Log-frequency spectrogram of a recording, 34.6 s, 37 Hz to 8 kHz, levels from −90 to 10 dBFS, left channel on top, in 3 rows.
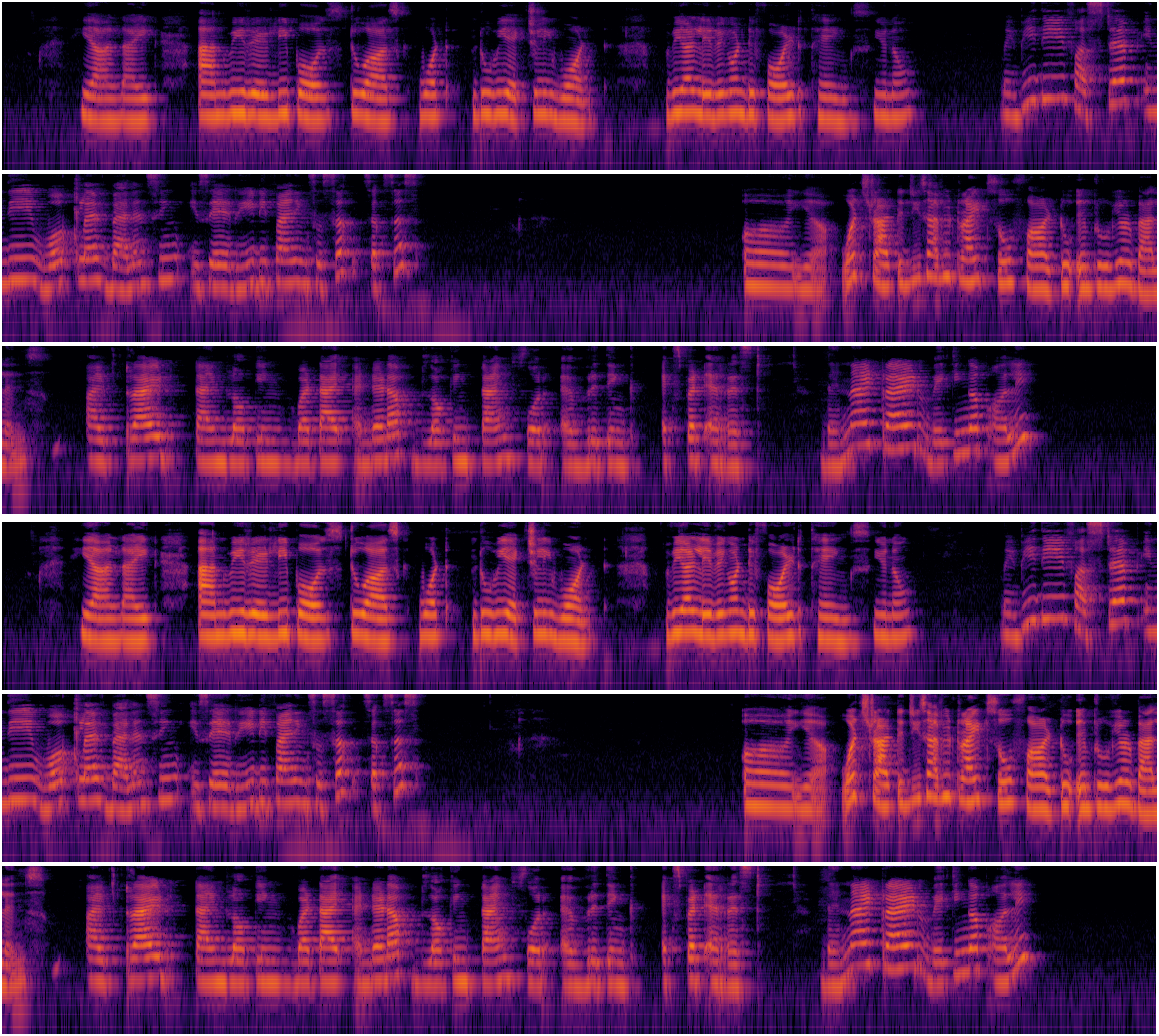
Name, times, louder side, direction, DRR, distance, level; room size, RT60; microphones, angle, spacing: voice 1, 0.8-4.4 4.7-5.9 6.3-9.1 19.0-23.5, right 4 dB, 70° right, 0.7 m, -27 dB
voice 2, 10.0-15.8 23.9-29.4 29.7-30.6 31.3-33.4, right 3 dB, 25° right, 0.8 m, -30 dB
18.0 x 9.5 x 3.0 m
head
